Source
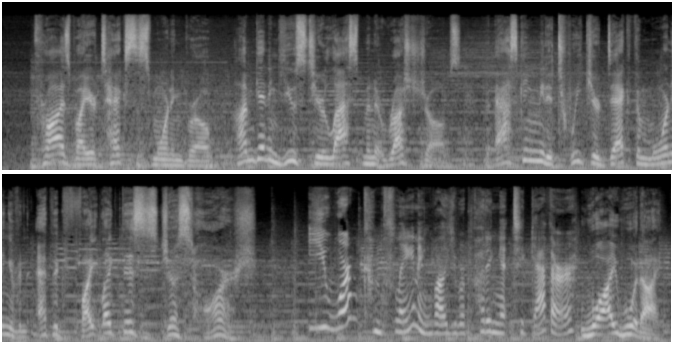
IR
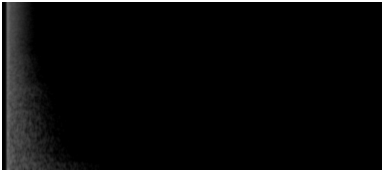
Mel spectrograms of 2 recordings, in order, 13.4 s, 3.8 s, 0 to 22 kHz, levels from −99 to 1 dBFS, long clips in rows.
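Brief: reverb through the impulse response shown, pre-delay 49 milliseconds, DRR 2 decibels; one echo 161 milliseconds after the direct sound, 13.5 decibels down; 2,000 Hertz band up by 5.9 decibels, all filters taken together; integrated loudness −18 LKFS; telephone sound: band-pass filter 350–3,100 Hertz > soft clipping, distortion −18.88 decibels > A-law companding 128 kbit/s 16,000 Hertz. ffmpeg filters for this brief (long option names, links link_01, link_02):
-filter_complex "[0:a]equalizer=frequency=2000:width_type=o:gain=8,aecho=1:1:161:0.211,asplit=2[link_01][link_02];[1:a]atrim=start_sample=2205,adelay=49[link_03];[link_02][link_03]afir=irnorm=-1:irlink=0,volume=0.5dB[link_04];[link_01][link_04]amix=inputs=2:normalize=0,highpass=350,lowpass=3100,asoftclip=threshold=-9.5dB,volume=5dB" -ar 16000 -c:a pcm_alaw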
